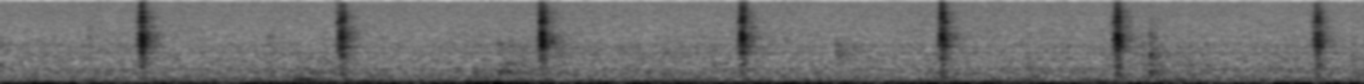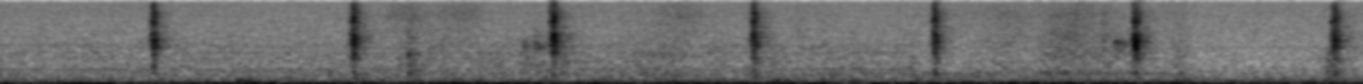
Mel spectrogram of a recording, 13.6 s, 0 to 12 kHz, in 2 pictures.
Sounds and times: Mechanical chess clock ticking 0:03.6 - 0:03.9
Mechanical chess clock ticking 0:04.6 - 0:04.9
Mechanical chess clock ticking 0:05.5 - 0:05.9
Mechanical chess clock ticking 0:06.5 - 0:06.8
Mechanical chess clock ticking 0:07.4 - 0:07.8
Mechanical chess clock ticking 0:08.5 - 0:09.8
Mechanical chess clock ticking 0:11.4 - 0:11.7
Mechanical chess clock ticking 0:12.4 - 0:12.8
Mechanical chess clock ticking 0:13.4 - 0:13.6

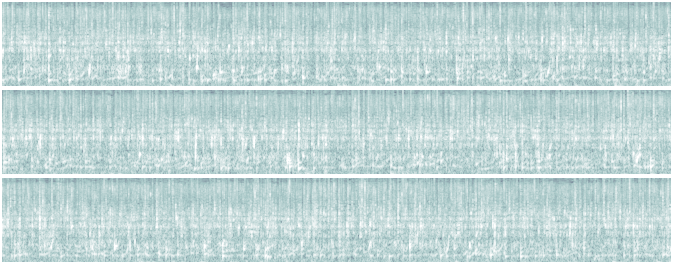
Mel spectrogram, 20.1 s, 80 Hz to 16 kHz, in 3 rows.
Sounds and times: Water streaming out of a small fountain and falling into a basin 0:00.0 - 0:20.0

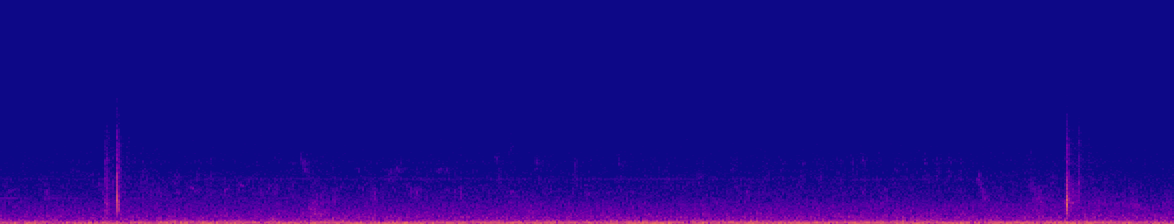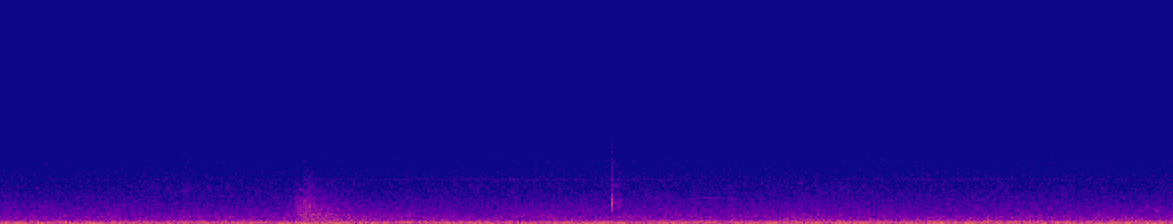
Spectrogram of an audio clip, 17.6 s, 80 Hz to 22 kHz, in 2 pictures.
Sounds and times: subtle sounds of the meadow 0:00.0 - 0:17.6
birds 0:00.0 - 0:08.6

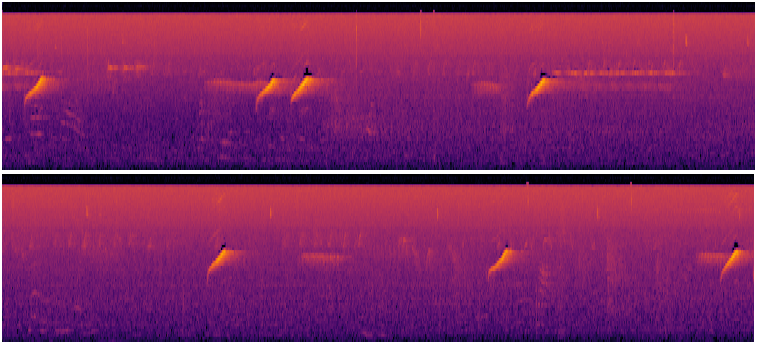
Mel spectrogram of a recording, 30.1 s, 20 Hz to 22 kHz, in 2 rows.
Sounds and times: Eurasian Nuthatch calling in two different ways 0:00.0 - 0:01.0
Eurasian Nuthatch calling in two different ways 0:04.2 - 0:06.4
Eurasian Nuthatch calling in two different ways 0:10.5 - 0:13.6
Eurasian Nuthatch calling in two different ways 0:19.2 - 0:19.8
Eurasian Nuthatch calling in two different ways 0:24.8 - 0:25.4
Eurasian Nuthatch calling in two different ways 0:29.1 - 0:30.1

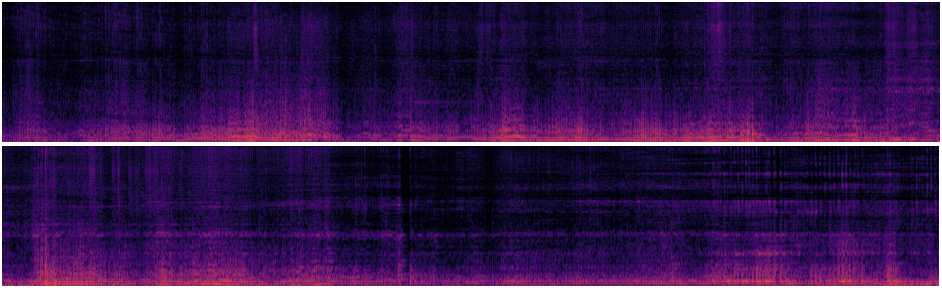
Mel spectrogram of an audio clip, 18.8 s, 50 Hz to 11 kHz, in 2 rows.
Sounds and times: guitar pick scratching along the guitar strings 0:06.8 - 0:18.7

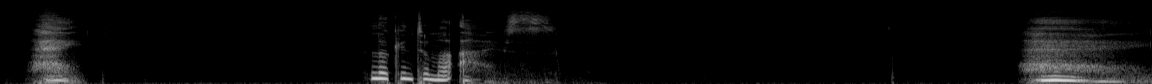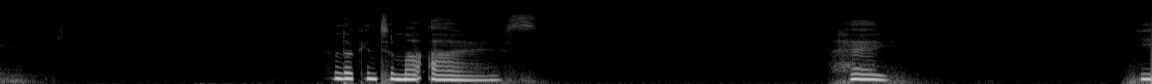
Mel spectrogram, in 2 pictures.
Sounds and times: voice 0:00.4 - 0:00.8
voice 0:03.7 - 0:05.6
voice 0:14.8 - 0:16.9
voice 0:19.9 - 0:20.6
voice 0:22.8 - 0:23.0

